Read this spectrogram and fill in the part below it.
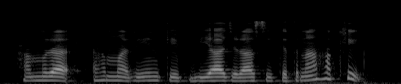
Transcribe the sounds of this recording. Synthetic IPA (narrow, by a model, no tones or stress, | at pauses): həmɾaɦəmːaɾiːnkebijaːd͡ʒɾaːsikɪt̪naɦəkʰi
